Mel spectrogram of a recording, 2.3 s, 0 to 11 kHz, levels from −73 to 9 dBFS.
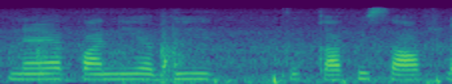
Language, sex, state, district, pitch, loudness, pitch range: Hindi, female, Chhattisgarh, Raipur, 210 Hz, -17 LUFS, 200-215 Hz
